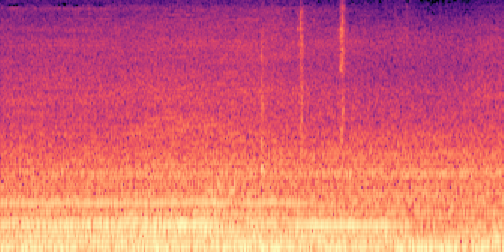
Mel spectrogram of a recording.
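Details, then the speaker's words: Lamborghini Diablo under load: low droning moan that slightly bends in pitch, fades on slow shifts and returns under load; not accessories, suspected exhaust restriction or leak blowing like a reed, not yet found. "if i shift slowly it goes out of it but then when i get under load again there's that noise and it's not any of the accessories and the wizards checked all this it's a moan out of the exhaust somewhere like it's restricted and blowing through like a reed or you know a leak somewhere i just can't find it"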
